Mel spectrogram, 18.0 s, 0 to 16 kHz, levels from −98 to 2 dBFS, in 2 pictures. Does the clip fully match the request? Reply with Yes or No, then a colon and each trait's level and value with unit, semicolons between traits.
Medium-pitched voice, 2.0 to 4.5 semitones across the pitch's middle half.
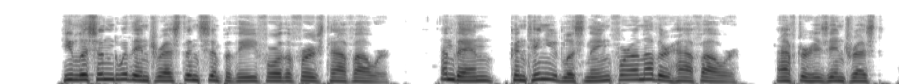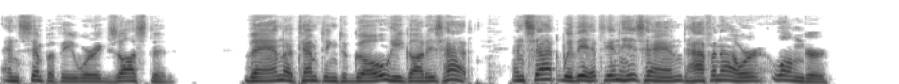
Yes: medium, 165 Hz; average, 4.0 semitones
